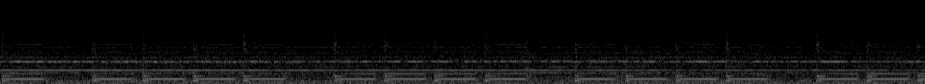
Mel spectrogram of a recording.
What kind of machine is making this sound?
slide rail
